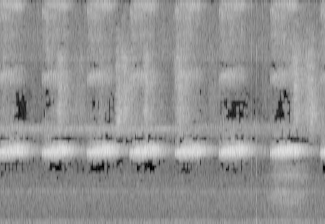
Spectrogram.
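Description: Cricket chirping in a steady rhythm of short high-pitched pulses, about two a second.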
